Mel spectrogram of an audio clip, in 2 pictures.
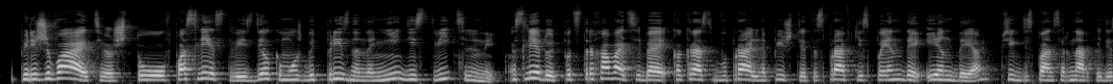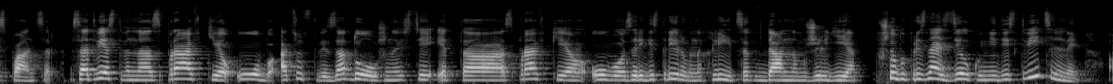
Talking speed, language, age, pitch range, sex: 110 wpm, Russian, 20-39, 200-250 Hz, female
